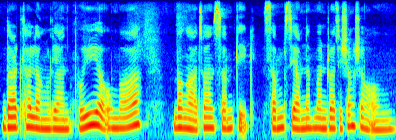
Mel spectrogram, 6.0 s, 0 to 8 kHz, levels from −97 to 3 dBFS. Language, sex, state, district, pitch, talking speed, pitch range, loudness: Mizo, female, Mizoram, Aizawl, 175 Hz, 170 wpm, 165-185 Hz, -16 LUFS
